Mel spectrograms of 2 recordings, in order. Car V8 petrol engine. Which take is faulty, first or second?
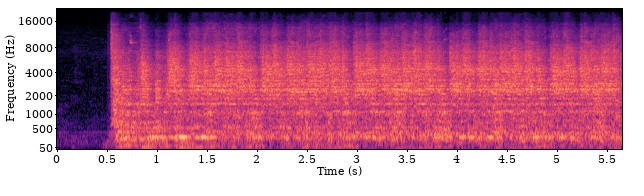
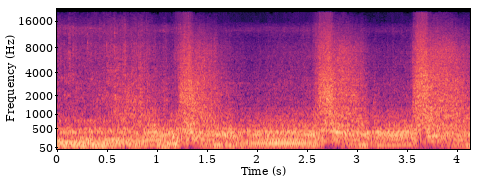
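first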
